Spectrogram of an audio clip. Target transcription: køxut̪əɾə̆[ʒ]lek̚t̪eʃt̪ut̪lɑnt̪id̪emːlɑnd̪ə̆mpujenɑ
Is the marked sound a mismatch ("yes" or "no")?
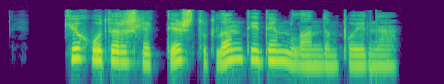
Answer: yes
